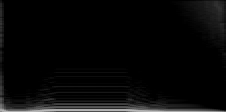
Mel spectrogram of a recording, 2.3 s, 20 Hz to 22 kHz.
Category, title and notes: Instrument samples > Synths / Electronic
CVLT BASS 179
bassdrop, drops, lfo, low, subs, subwoofer, wavetable, wobble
